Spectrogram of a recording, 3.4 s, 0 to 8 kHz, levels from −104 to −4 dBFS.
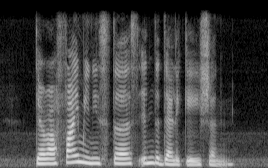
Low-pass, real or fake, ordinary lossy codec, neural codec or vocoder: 7.2 kHz; real; none; none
